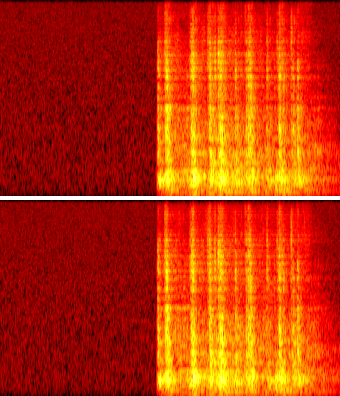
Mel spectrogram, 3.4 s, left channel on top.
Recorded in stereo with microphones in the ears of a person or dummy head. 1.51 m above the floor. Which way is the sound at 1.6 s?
Centre (ahead or behind).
